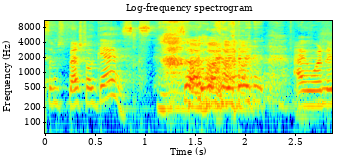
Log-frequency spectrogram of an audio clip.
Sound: laughter

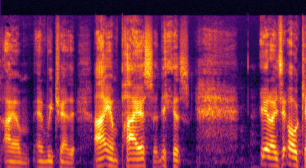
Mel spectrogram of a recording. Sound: laughs

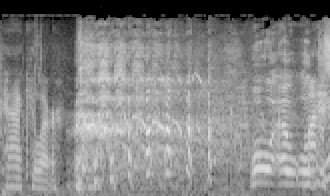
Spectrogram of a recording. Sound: Conan laughs

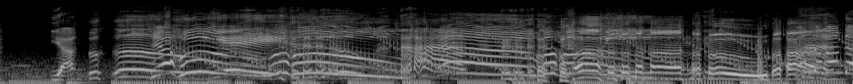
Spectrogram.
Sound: screaming

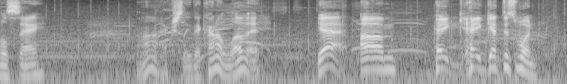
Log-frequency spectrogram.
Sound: civilians cheering

